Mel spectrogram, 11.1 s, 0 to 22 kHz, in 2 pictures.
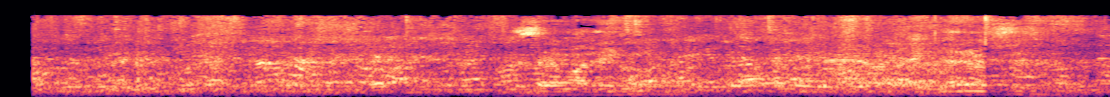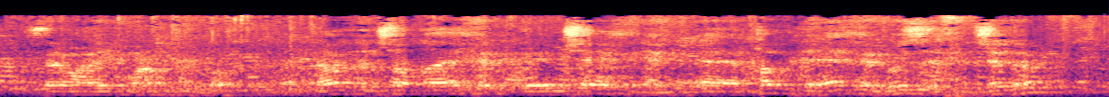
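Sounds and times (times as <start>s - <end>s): indistinct chatter of voices: 0.2s - 11.0s.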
